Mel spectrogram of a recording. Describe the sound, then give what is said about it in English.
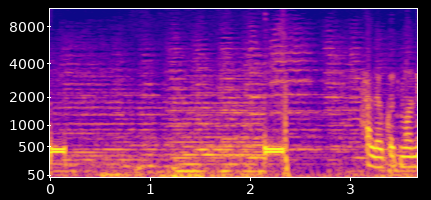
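A telephone call dialed to King Edward VII Hospital rings out with short, steady electronic tones, partly buried under a dense bed of background music and voices that swell toward the end. “So let's give this hospital a call.”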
